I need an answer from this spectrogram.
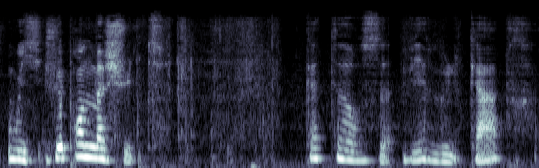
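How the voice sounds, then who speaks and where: A woman with a hoarse, strained voice explaining a card-making tutorial in a chatty, self-mocking way as she works. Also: lowish voice, slow, background noise. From northern France. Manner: chatty, talks to viewers while working, self-mocking. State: hoarse from a sore throat. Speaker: craft tutorial host. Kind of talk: casual crafting tutorial.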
